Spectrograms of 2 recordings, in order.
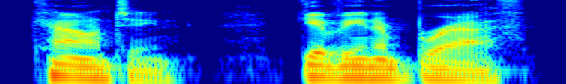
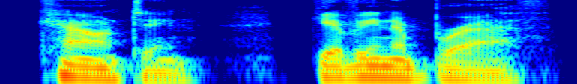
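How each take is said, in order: Both takes have the same delivery.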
